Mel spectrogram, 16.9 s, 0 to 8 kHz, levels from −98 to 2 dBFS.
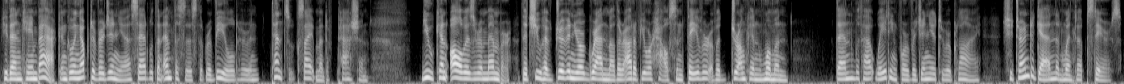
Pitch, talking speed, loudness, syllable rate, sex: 190 Hz, 190 wpm, -19 LUFS, 5.7 syllables/s, female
